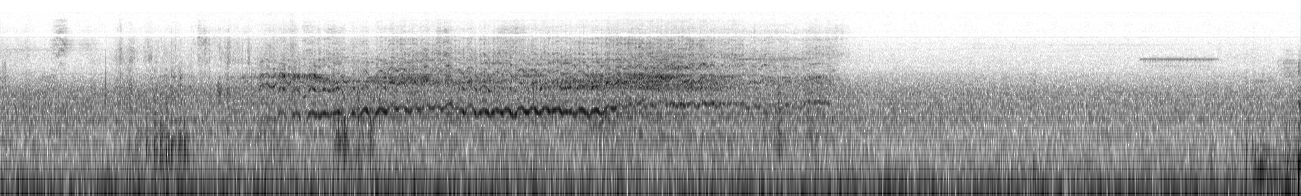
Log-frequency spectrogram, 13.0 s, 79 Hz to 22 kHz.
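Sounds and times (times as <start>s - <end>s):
electric motor whining: 2.4s - 8.5s.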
